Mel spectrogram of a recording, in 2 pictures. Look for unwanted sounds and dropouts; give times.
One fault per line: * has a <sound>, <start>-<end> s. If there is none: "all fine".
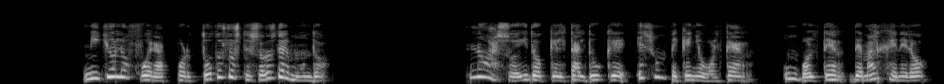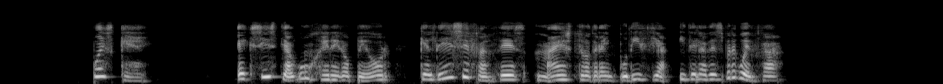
all fine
